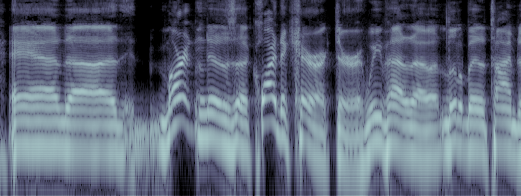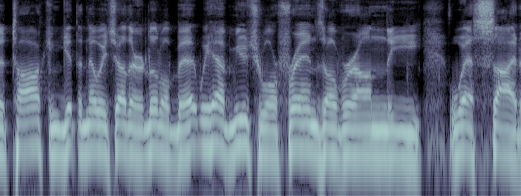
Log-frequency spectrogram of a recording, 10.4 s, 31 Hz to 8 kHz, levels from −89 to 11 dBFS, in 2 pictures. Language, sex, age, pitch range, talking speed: English, male, 50-69, 105-140 Hz, 200 wpm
